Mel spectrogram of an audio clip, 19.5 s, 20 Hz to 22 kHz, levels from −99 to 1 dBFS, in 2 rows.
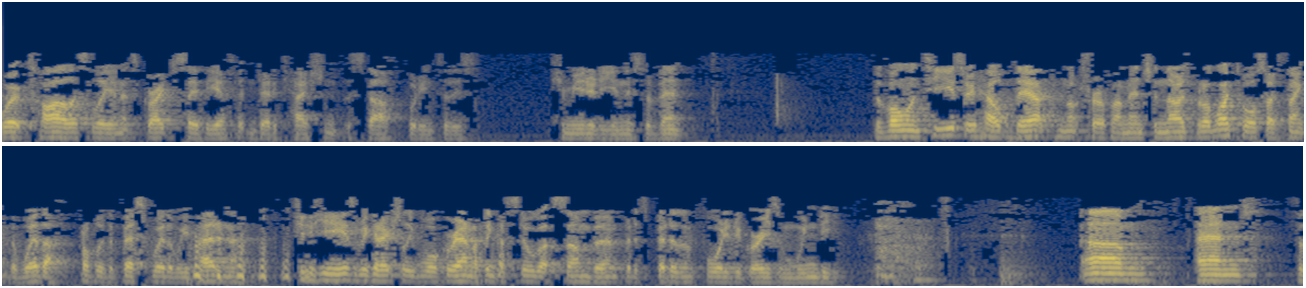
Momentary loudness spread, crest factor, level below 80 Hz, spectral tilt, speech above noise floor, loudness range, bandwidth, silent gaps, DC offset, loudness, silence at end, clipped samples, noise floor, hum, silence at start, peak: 16 LU; 26 dB; -70 dBFS; -5.5 dB/octave; 38 dB; 11 LU; 6 kHz; none; under 0.1%; -24 LUFS; 0 s; under 0.1%; -63 dBFS; none; 0 s; 0 dBFS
